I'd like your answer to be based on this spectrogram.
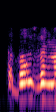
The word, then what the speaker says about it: Bozeman: Bozeman, Montana.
